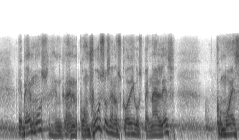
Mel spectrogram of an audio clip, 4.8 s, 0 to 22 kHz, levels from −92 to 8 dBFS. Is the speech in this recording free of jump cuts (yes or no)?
no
